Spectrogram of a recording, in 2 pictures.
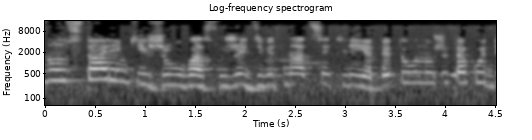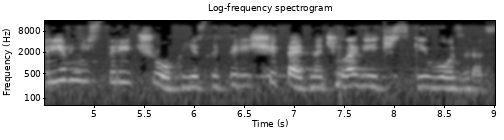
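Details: Adult woman speaking Russian; no speech disorder.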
